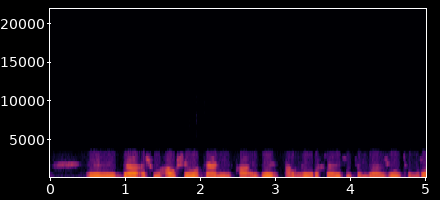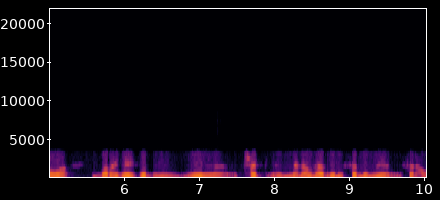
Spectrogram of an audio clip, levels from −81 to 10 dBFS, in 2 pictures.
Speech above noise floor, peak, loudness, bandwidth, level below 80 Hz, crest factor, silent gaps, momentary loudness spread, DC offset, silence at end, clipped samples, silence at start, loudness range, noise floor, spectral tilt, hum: 21 dB; -10 dBFS; -26 LUFS; 3.7 kHz; -82 dBFS; 16 dB; none; 10 LU; under 0.1%; 0 s; under 0.1%; 0.1 s; 2 LU; -46 dBFS; -7.5 dB/octave; none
